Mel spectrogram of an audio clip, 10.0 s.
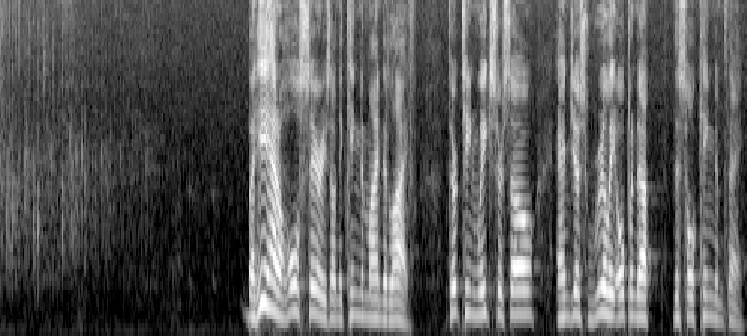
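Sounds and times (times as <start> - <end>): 
audience clapping hands: 0.0 - 2.3
speech: 3.3 - 9.9.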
